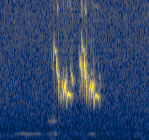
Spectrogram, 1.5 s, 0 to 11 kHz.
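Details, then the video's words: Hybrid Pied wagtail at Klokbekerweg, Ottoland, Netherlands, on 4 May 2020, giving a sharp high two-part chirping call, two quick bright twittering notes about a quarter second apart, with faint low background hum. "(hybride) rouwkwikstaart"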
